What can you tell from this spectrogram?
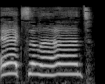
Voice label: "Excellent", Singer

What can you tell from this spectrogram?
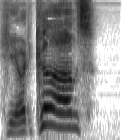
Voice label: Incoming, voices Surfer; hedgewars

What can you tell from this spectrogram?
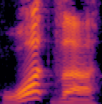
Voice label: "What the", voices; hedgewars

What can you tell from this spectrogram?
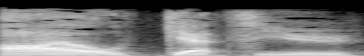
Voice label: "I'll get you", voices

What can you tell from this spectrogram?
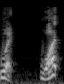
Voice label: "What the", Surfer voice; hedgewars

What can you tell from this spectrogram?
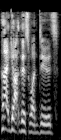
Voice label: Thisoneismine, Surfer

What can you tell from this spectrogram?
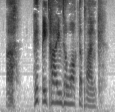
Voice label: "Bye bye", Pirate; hedgewars

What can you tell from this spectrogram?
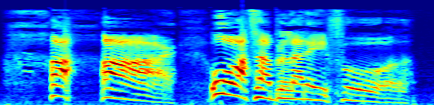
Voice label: Stupid, Pirate

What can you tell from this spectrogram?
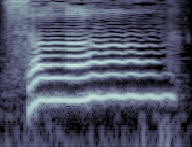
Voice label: "So long", voices; hedgewars; Singer

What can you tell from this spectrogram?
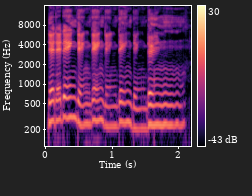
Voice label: Firepunch, Hill Billy; hedgewars

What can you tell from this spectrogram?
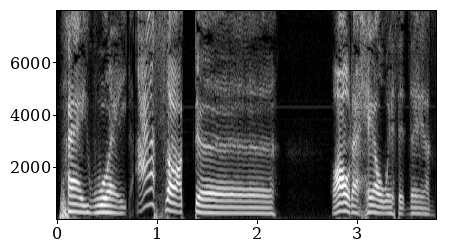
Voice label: HillBilly, Traitor; hedgewars

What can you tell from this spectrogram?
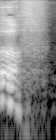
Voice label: Ooff, Robot; hedgewars

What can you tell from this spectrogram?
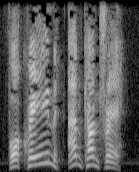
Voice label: "Yes sir", British; hedgewars

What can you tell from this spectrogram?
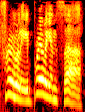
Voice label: "Brilliant", British; hedgewars

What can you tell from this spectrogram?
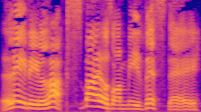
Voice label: "Perfect", British; hedgewars

